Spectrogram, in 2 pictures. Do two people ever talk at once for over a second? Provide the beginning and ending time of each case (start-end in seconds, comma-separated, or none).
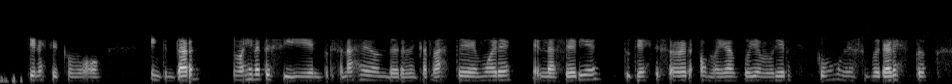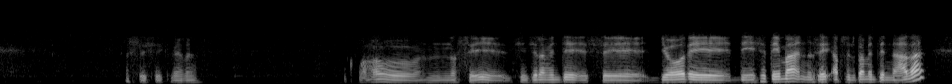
none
